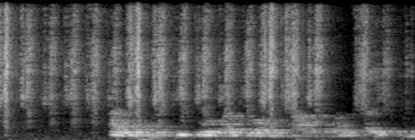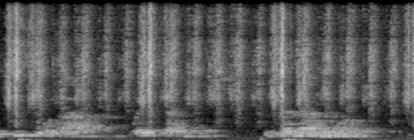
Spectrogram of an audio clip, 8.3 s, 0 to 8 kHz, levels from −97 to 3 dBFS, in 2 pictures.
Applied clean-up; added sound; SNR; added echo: classical method WPE with log-MMSE.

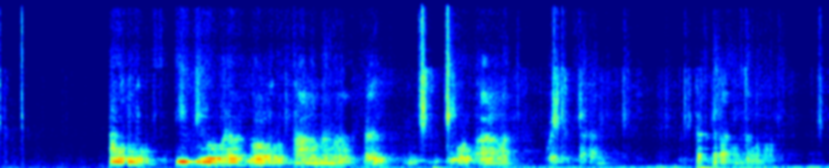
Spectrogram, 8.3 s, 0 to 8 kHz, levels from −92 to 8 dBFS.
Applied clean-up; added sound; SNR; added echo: neural mask model DeepFilterNet 3.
